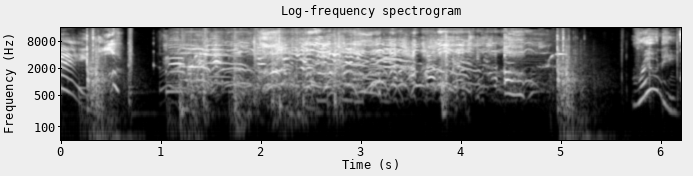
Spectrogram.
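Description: Cartoon sound effects of a swarm of small magical creatures, the Slip Shards, chattering in many quick, high, overlapping voices for a few seconds, over background music. A dull thunk comes near the start and another about five seconds in.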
